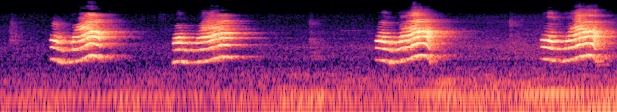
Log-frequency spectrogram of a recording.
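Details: Pet parrot talking in four evenly spaced, harmonic, nasal phrases, each about half a second to a second long with a slight rise and fall in pitch, recorded in a quiet room.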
